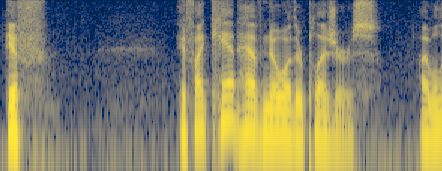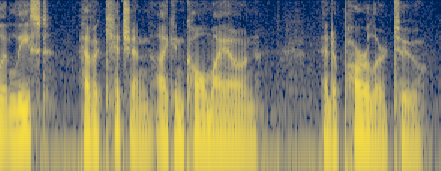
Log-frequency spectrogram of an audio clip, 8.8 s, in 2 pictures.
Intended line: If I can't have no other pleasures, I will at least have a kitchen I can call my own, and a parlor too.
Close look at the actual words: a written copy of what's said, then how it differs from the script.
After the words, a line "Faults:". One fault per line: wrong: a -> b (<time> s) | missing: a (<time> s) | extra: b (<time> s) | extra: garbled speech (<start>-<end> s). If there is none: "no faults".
If if I can't have no other pleasures, I will at least have a kitchen I can call my own, and a parlor too.
Faults:
extra: if (1.8 s)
